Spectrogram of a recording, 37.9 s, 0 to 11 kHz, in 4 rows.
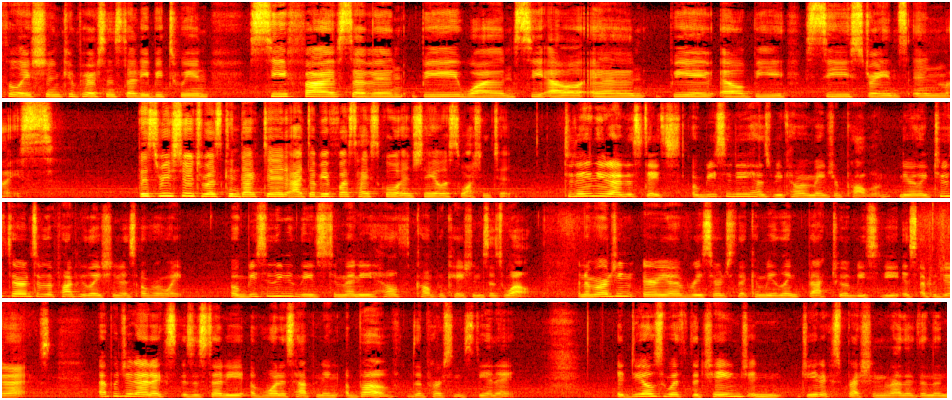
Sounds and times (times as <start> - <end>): Speech: 0.0 - 10.1, 10.9 - 33.6, 34.6 - 37.8.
